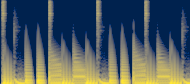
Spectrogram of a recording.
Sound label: EURO-DANCE; Rubber Chicken Software Sample Bank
